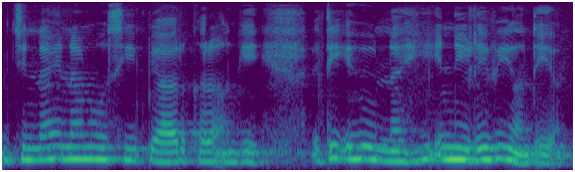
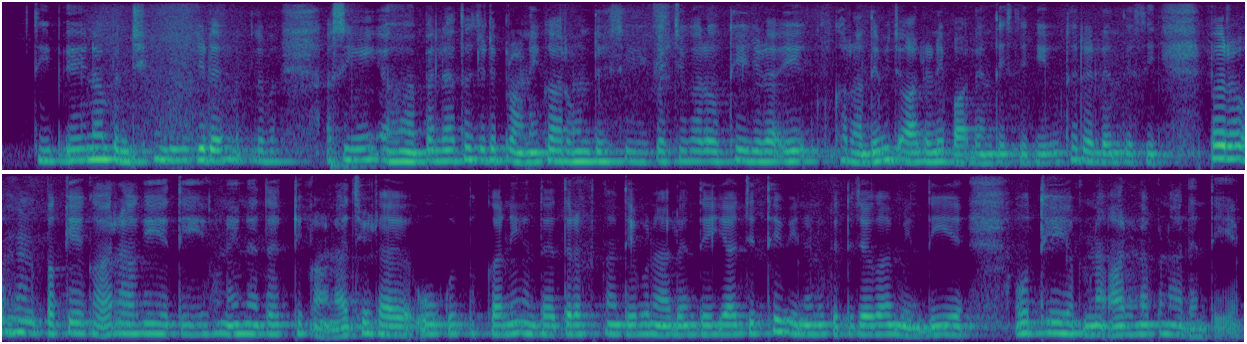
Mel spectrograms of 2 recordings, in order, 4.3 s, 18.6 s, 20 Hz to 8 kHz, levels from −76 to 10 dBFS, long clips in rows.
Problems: background sounds at intervals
